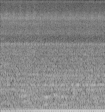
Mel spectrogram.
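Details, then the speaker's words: Opel Corsa B, rebuilt engine, new engine harness and ECU, faulty non-OEM idle valve: low idle slowly rising and dropping, hunting rather than steady; cause not confirmed. "Is idling stable? Kinda. I'm not happy with the idling because it drops and comes up and you can"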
